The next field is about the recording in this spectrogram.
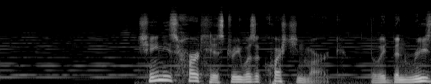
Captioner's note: voiceover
